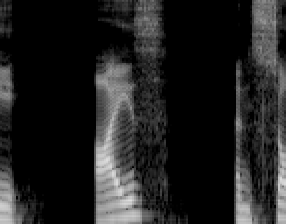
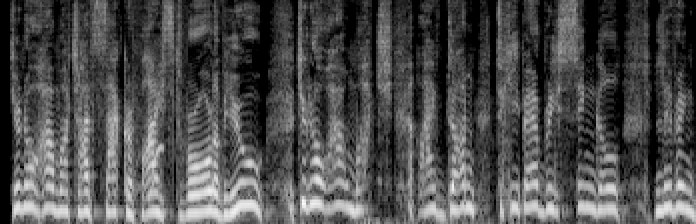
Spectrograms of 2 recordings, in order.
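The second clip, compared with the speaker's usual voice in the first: much higher, strained, raging tirade; furious god's rant; 10 semitones higher than usual. Acted. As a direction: rage at the mortals who betrayed him. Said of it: "And he goes".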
